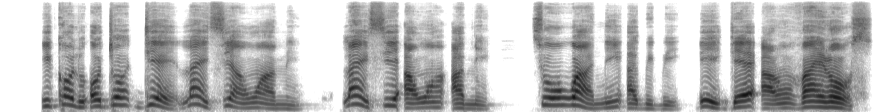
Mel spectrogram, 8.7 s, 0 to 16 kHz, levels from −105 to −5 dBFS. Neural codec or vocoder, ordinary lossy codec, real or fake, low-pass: codec, 44.1 kHz, 3.4 kbps, Pupu-Codec; none; fake; 14.4 kHz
